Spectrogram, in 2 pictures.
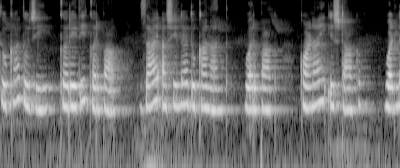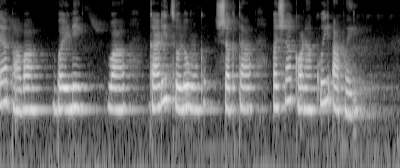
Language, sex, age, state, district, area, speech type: Goan Konkani, female, 18-30, Goa, Murmgao, rural, read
